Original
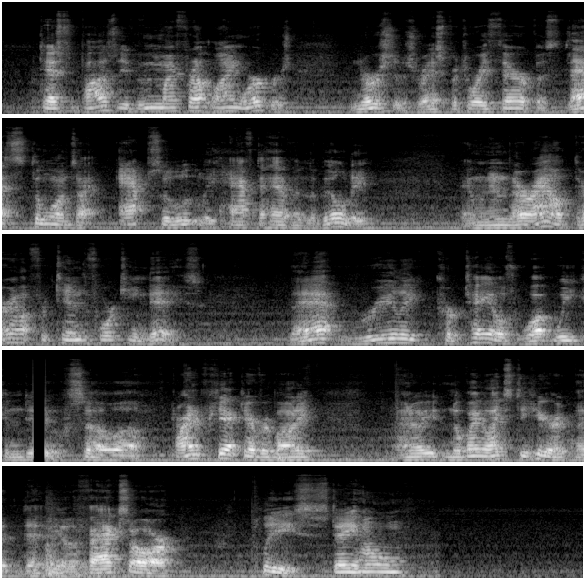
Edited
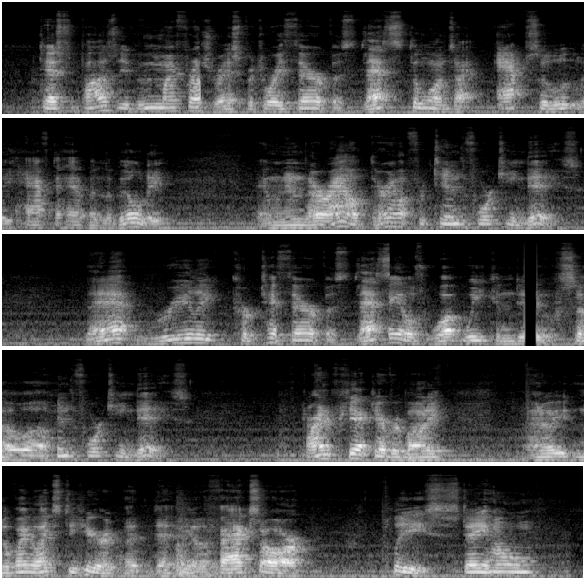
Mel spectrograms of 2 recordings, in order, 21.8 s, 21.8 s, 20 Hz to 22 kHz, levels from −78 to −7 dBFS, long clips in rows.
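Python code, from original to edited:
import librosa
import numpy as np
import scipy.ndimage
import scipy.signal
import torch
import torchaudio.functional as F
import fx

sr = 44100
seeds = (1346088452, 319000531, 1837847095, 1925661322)

y = fx.edit(x, sr, fx.cut(start_s=1.48, length_s=1.53),
    fx.duplicate(start_s=3.63, length_s=0.85, to_s=12.31),
    fx.fade_out_to(start_s=5.79, length_s=0.76, floor_db=-7.0),
    fx.duplicate(start_s=9.24, length_s=1.66, to_s=14.19), tone=tone)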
